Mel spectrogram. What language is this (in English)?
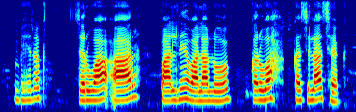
Magahi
